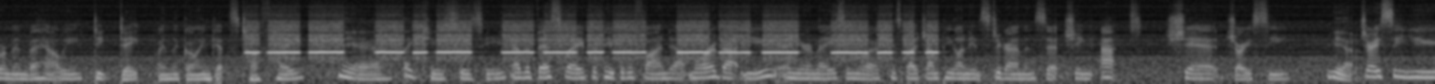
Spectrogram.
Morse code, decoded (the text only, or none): WKQOB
